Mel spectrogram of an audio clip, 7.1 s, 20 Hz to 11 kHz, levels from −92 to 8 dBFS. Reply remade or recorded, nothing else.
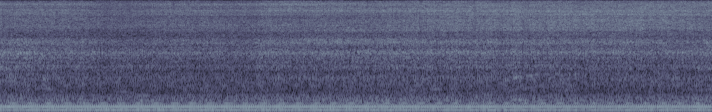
recorded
